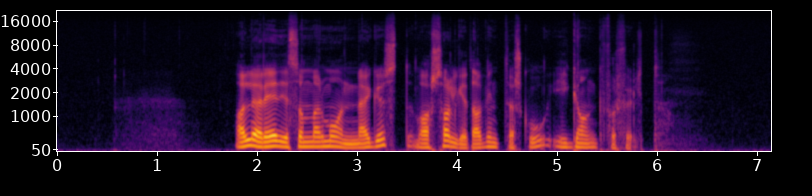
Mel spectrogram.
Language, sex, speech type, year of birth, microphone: Norwegian, male, read, 1961, Sennheiser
